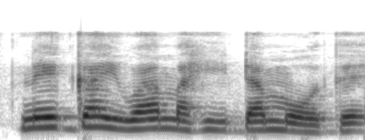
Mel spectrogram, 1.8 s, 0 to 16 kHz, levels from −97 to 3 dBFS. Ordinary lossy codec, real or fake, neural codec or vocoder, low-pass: AAC, 64 kbps; real; none; 7.2 kHz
